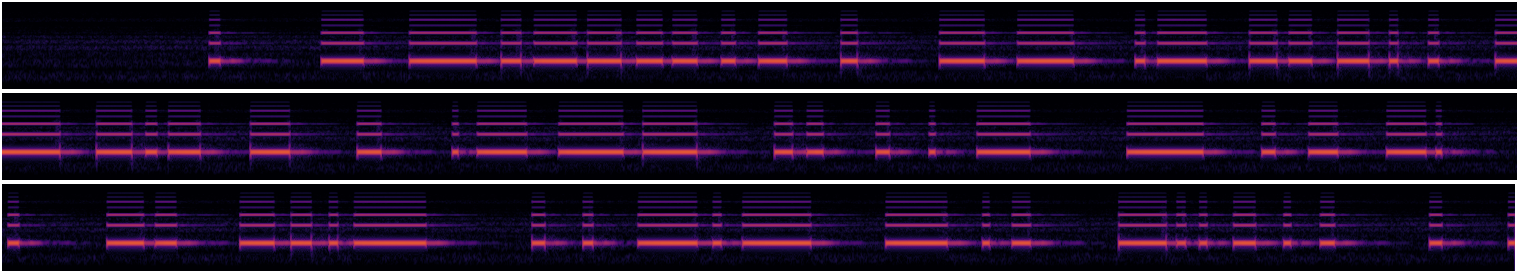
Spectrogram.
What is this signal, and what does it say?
Beeps of irregular length, with room echo. There is no code.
